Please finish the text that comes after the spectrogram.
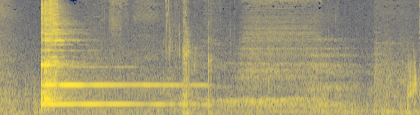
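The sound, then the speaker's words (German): Wine glasses clink once in a toast, a sharp bright strike whose high ringing tone lingers and fades over about a second and a half, followed by soft breathy rustling. “Cheers.”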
